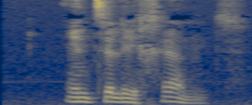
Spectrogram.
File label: "intelligent", Dutch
